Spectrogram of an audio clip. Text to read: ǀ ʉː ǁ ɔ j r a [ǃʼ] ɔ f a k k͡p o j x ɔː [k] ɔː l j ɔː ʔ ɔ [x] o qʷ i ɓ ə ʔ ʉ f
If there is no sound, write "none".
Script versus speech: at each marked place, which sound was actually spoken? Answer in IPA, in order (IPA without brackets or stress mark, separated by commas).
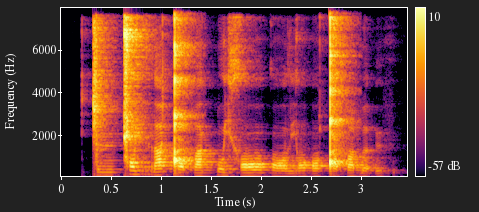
ǃ, k, ǃ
